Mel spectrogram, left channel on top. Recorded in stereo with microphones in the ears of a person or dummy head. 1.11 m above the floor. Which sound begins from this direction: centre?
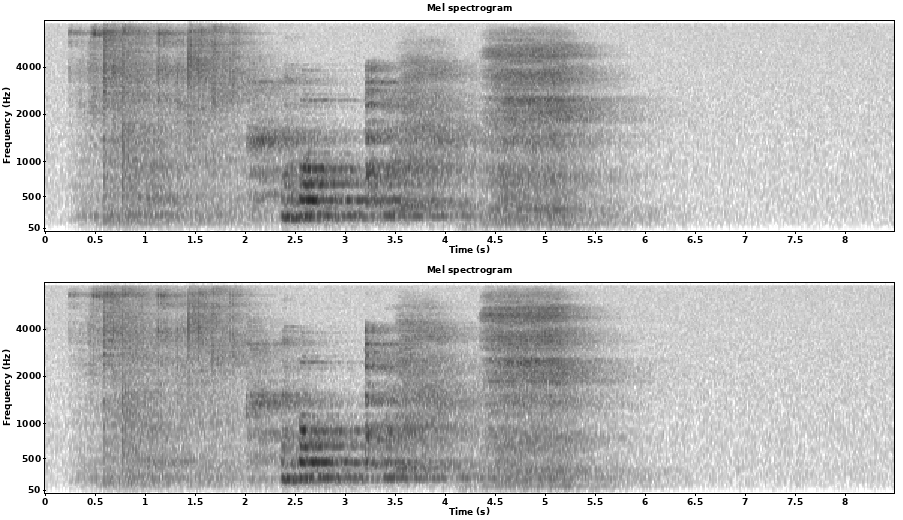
Keys jangling, at 0.2 s.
